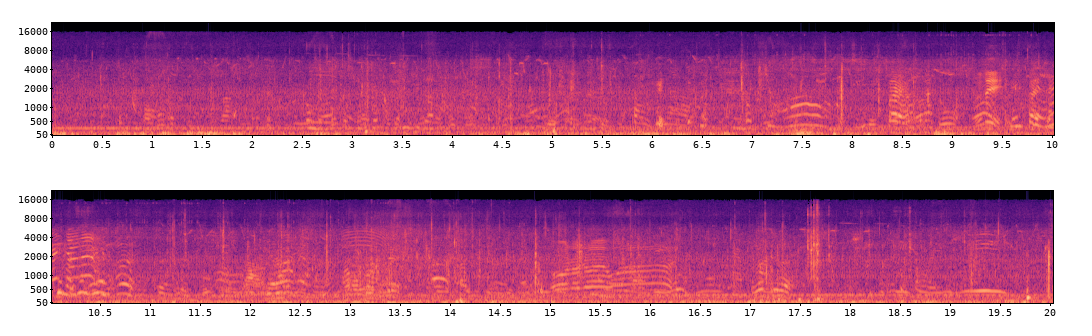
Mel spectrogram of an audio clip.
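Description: A river flows and gurgles steadily nearby.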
